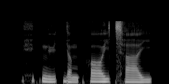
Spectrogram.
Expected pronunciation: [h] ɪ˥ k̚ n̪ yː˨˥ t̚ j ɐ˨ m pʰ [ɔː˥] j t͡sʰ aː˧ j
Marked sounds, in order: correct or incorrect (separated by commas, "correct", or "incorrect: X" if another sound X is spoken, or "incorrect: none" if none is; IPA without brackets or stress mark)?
correct, correct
